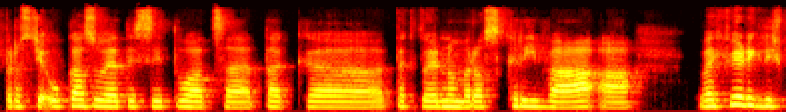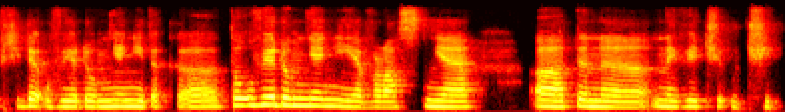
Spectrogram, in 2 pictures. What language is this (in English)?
Czech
